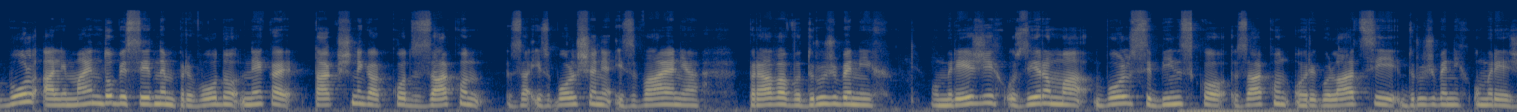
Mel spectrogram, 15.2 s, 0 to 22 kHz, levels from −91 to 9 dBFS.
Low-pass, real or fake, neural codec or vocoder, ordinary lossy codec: 14.4 kHz; real; none; Opus, 32 kbps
